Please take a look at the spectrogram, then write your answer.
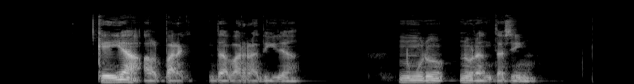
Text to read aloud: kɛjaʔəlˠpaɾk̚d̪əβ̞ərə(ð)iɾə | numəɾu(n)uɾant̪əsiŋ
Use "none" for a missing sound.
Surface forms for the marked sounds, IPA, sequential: ð, n

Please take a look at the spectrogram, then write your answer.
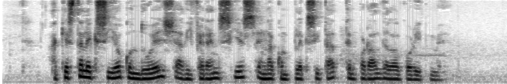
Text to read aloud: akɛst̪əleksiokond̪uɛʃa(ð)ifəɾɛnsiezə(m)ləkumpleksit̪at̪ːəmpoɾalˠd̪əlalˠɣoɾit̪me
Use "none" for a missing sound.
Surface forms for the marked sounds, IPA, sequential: ð, n

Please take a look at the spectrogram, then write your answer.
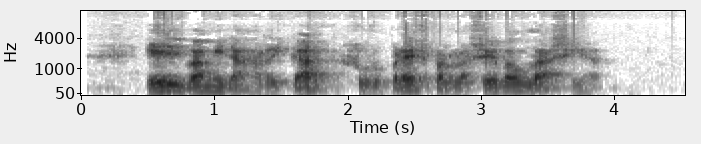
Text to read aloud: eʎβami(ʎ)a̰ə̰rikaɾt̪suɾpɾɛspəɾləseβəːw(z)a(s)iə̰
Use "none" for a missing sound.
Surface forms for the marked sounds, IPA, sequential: ɾ, ð, s

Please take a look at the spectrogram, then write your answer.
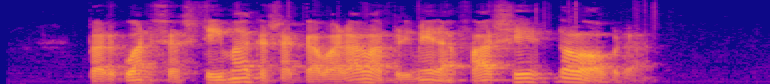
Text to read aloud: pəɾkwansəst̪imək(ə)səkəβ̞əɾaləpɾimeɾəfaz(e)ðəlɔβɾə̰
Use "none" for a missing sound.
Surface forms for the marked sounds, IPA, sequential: ə, e

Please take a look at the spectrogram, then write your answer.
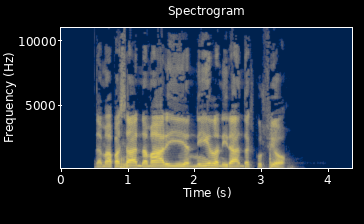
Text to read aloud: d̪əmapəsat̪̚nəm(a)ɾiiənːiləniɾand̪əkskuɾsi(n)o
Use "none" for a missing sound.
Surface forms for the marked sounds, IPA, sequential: a, none

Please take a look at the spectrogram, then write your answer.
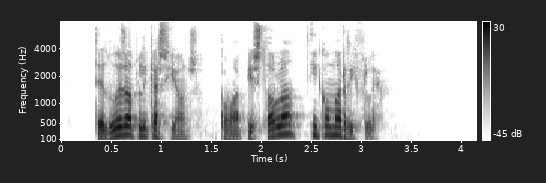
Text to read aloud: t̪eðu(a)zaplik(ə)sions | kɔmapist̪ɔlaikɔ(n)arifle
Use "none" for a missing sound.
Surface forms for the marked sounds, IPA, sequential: e, a, m

